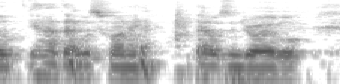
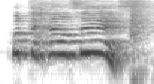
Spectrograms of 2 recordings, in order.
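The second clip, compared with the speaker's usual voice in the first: squeaky, much higher "what the hell's this"; mock outrage; 5 dB louder than usual. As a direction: imitate the annoyed boys in a high voice. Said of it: "They were just mad".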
